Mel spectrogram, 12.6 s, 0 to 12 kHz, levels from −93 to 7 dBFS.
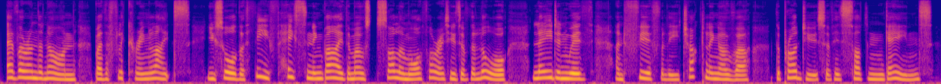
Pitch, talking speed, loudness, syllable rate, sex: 225 Hz, 155 wpm, -17 LUFS, 4.6 syllables/s, female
